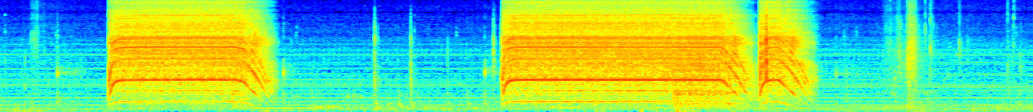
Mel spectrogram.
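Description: Cordless drill with a fine bit spinning into a thin wooden strip on a wooden model hull. It runs in two steady whines of two to three seconds each, winding down in pitch at the end of each, then gives a short third burst.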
